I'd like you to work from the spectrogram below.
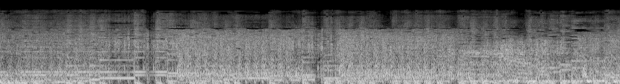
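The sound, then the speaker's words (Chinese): Machine-gun fire in a battle scene during a hostage rescue, with a jeep pushing through heavy enemy fire. Dense, loud, continuous rattling bursts are mixed with crashing impacts, with barely a break throughout. “你开吉普车，我开火。”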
